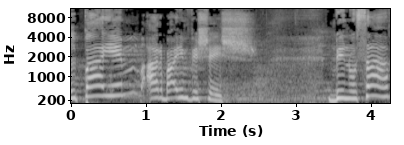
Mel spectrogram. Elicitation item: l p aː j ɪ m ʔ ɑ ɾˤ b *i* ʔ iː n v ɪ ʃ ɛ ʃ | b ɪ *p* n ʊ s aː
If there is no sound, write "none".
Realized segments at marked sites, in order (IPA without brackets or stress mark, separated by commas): a, none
